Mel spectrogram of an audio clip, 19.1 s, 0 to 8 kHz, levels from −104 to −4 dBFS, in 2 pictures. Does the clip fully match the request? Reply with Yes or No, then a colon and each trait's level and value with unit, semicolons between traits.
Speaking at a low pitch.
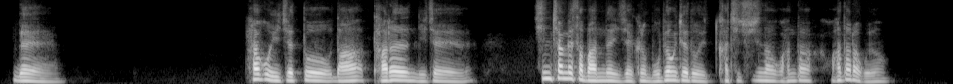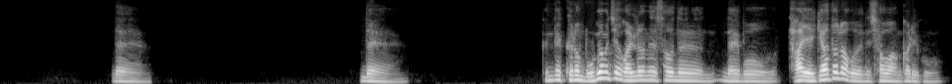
Yes: low, 130 Hz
